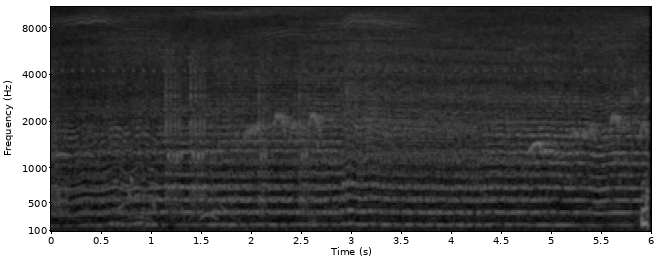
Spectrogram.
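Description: A camera drone's motors and propellers buzzing at a steady pitch as it flies.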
